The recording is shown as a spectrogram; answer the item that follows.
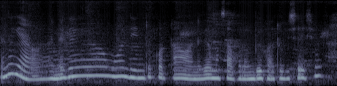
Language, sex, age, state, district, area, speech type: Assamese, female, 45-60, Assam, Majuli, urban, spontaneous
